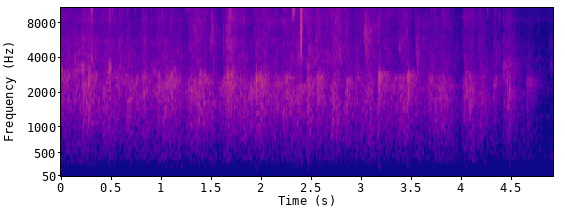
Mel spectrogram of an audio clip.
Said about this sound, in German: Ich würde sagen, einen kleinen Applaus noch.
